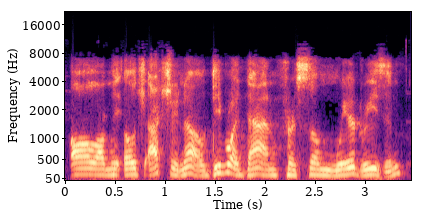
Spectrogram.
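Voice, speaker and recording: A man's voice: medium pitch, normal speed, a little mellow, highs cut off. A man giving live motorsport commentary, describing incidents and analysing the race. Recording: clear background noise.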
